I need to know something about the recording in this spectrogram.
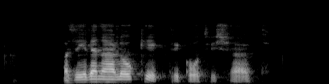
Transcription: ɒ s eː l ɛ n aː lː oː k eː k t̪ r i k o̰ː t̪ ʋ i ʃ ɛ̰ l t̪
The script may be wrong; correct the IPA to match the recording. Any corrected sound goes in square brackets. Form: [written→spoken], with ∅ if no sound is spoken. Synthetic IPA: ɒ [s→z] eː l ɛ n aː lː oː k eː k t̪ r i k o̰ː t̪ ʋ i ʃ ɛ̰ l t̪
